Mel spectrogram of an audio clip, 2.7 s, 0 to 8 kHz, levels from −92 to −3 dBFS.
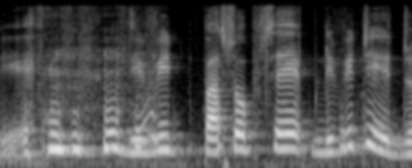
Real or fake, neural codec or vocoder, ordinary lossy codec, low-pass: real; none; none; 7.2 kHz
